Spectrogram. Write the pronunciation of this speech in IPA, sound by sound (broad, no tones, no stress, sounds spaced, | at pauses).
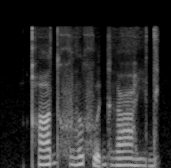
qʰ ɒ d xʷ e̤ lˠ xʷ ḛ ɡʱ ɵ ʕ i̤ d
